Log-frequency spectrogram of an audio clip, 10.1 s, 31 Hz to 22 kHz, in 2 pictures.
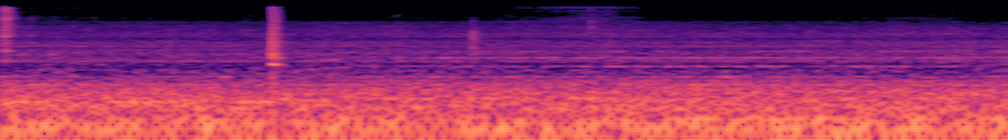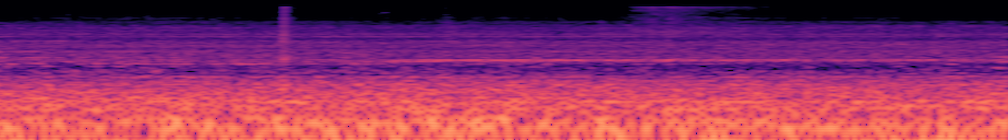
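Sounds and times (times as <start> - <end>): jet engine rumble: 0.0 - 10.0.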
